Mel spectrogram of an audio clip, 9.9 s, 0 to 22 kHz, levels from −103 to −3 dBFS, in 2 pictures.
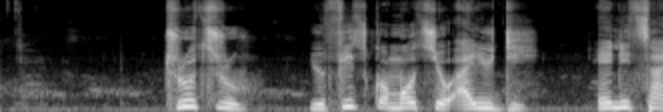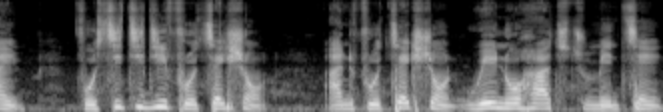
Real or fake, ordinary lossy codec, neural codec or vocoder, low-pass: real; none; none; none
